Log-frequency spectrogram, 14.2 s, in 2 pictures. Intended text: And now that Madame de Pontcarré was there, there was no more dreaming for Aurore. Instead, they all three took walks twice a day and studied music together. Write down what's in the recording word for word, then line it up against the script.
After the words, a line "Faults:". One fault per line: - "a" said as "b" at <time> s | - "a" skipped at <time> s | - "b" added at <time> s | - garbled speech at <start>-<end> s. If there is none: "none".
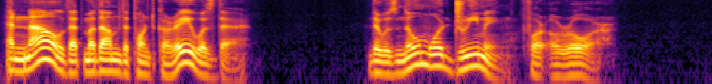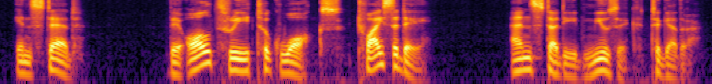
And now that Madame de Pontcarré was there, there was no more dreaming for Aurore. Instead, they all three took walks twice a day and studied music together.
Faults:
none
